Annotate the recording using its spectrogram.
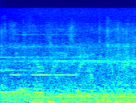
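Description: Fast-food kitchen noise at a fry station: a steady electronic alarm tone beeps on for about a second and stops about halfway through, over the constant rumble of kitchen equipment, with faint voices.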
